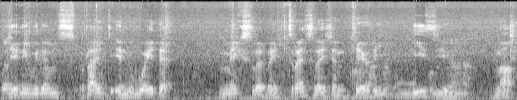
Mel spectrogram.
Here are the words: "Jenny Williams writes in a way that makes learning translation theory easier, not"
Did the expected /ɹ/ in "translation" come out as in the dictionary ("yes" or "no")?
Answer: yes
